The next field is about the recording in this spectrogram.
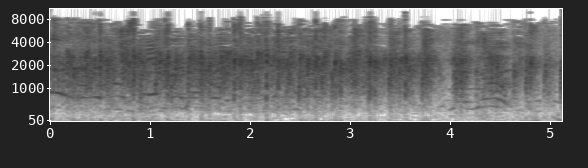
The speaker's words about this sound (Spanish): Dele un aplauso bien fuerte al Señor en esta tarde.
